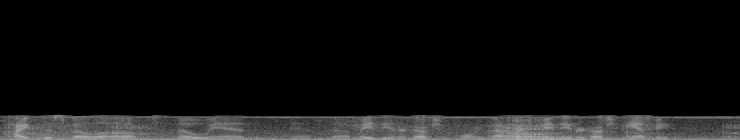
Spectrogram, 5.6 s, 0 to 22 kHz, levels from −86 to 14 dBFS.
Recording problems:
garbled, watery; badly; nothing above 4 kHz
wind noise on the microphone; heavy; 3 dB below the speech
rain or running water; loud; throughout; 7 dB below the speech
high-pitched whine; noticeable; throughout; 3.5 kHz, 20 dB below the speech

